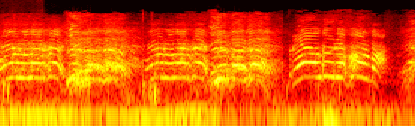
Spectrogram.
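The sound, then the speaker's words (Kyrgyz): A protest crowd on Ala-Too Square chants anti-corruption demands, many voices shouting short phrases together in a loud, regular cadence, each burst followed by a brief gap before the next. “Акциянын катышуучулары Райым камалсын, уурулардын орду түрмөдө, реакция, реалдуу реформалар жүргүзүлсүн деген талаптарды коюшту.”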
